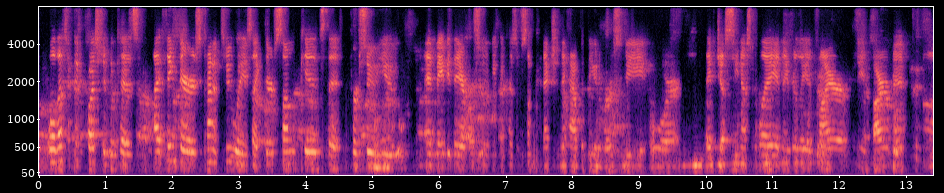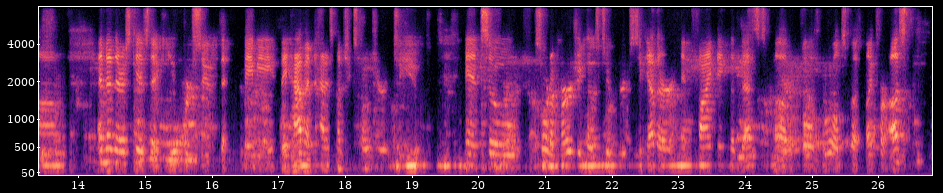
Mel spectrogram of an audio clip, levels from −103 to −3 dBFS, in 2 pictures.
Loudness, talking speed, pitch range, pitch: -26 LUFS, 190 wpm, 170-220 Hz, 185 Hz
